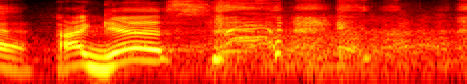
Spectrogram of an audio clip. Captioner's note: woman laughs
